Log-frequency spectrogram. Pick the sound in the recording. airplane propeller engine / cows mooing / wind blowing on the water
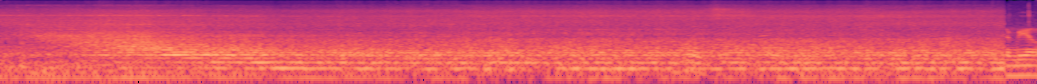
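airplane propeller engine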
